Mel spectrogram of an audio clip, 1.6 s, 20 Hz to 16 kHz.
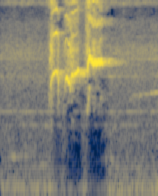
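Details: Caged white-rumped shama, 12 months old and just out of juvenile speckling, sings a short bright phrase meant to stimulate other birds to sing: a single high, sweet whistled run of rising and falling notes lasting about half a second.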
